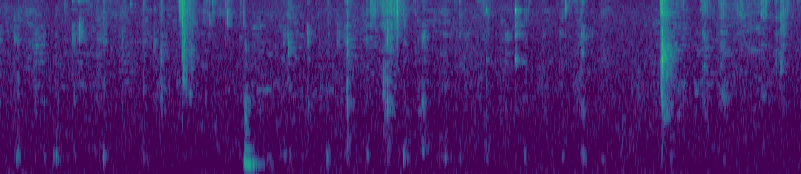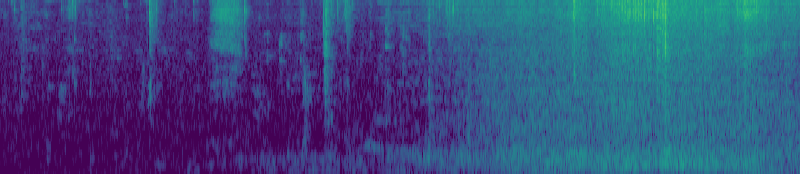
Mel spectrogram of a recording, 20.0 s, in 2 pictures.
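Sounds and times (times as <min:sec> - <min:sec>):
close chewing: 0:00.0 - 0:16.0.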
